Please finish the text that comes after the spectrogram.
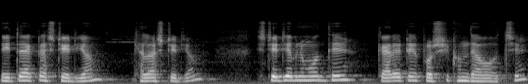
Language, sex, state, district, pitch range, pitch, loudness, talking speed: Bengali, male, West Bengal, Purulia, 160-200 Hz, 180 Hz, -19 LUFS, 135 wpm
